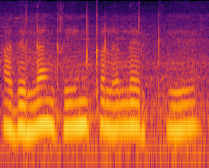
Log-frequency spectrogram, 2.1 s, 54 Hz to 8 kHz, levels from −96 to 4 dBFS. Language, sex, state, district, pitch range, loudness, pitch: Tamil, female, Tamil Nadu, Namakkal, 175-190 Hz, -14 LUFS, 185 Hz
